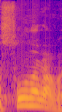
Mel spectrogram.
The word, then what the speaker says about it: sauna: 자, 발음은요, 소나라고 하죠. 소나. 사우나를 영어 발음은 소나라고 합니다. 소나.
